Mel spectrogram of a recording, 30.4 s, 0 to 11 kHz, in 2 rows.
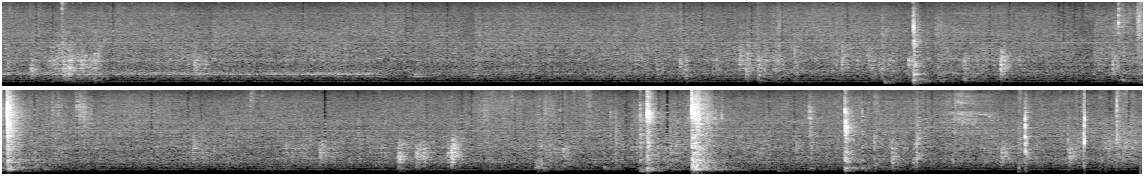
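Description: Scattered knocks and clicks of a reptile tank and its fittings being handled and opened, the loudest about 15 and 24 seconds in. A low steady hum runs through the first five seconds.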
